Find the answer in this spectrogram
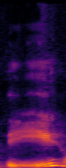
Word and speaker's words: the: the the pronunciation are when the next word starts with a vowel sound for example the email sounds like thee or the airport although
